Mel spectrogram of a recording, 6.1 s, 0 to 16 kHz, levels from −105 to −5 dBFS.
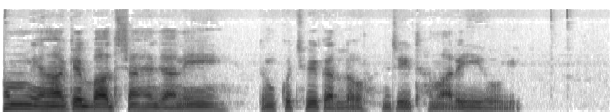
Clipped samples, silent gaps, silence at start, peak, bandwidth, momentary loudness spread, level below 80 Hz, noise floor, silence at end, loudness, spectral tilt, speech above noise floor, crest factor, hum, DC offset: under 0.1%; none; 0.05 s; -8 dBFS; 11.5 kHz; 14 LU; -54 dBFS; -58 dBFS; 0.95 s; -28 LUFS; -8 dB/octave; 30 dB; 20 dB; none; under 0.1%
